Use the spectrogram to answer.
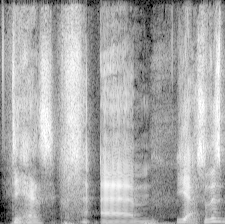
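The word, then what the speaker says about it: Diehz: Diaz it's a Diaz but it's pronounced d it's spelled D I E HZ Dez Dez um yeah so this is based on a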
